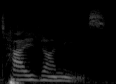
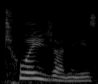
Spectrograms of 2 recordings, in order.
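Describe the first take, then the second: First: The first syllable sounds like 'tie'. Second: The first syllable sounds like 'toy'. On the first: This is the Mandarin way of saying the name. "if you're speaking with a Mandarin dialect" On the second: This is the local dialect's way of saying the name. "or a Toijanese dialect"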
